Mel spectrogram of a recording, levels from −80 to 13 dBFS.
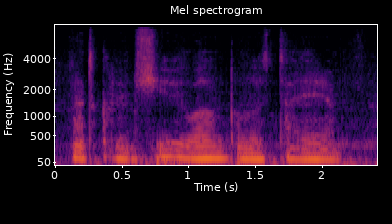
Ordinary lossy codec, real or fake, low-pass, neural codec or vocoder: none; fake; none; codec, 16 kHz, 1.1 kbps, Voila-Tokenizer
